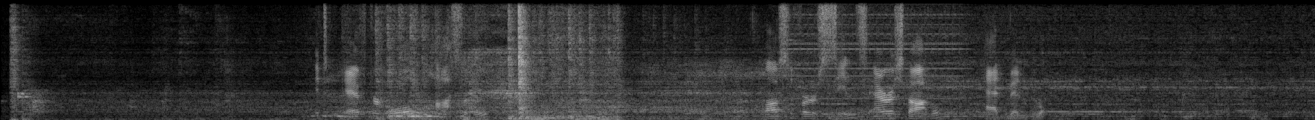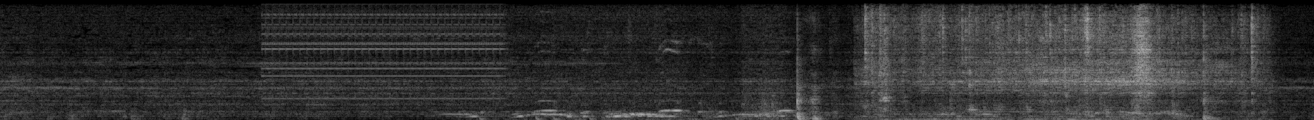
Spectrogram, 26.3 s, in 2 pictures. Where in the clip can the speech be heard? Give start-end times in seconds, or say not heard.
3.1-4.9, 7.7-10.4.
